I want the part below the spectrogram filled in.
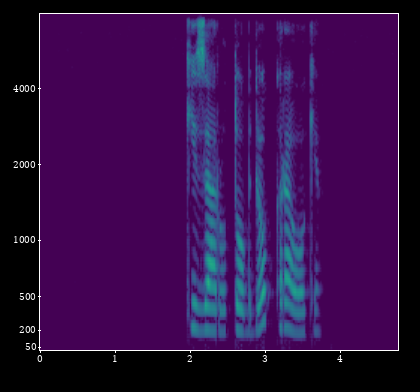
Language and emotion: Russian, neutral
